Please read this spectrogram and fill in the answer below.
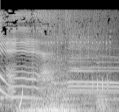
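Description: Cartoon sound effects over background music: a loud wailing cry that falls steeply in pitch at the start, then a quick rising glide, followed by steady held music notes.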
